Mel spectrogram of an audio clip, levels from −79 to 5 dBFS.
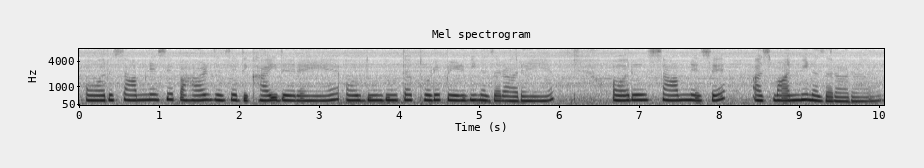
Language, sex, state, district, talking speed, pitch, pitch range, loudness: Hindi, female, Bihar, Sitamarhi, 175 wpm, 270 Hz, 260-280 Hz, -12 LUFS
